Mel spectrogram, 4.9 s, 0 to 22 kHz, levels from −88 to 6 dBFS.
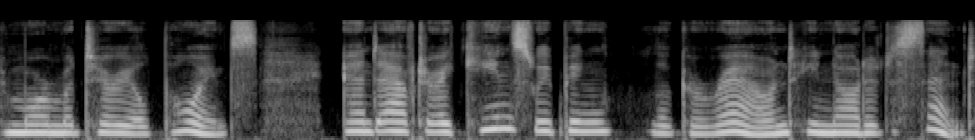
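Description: A short bit of speech, and nothing technically wrong turns up anywhere in it.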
